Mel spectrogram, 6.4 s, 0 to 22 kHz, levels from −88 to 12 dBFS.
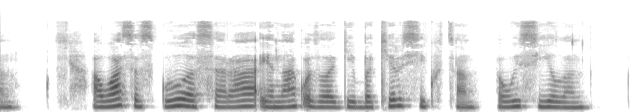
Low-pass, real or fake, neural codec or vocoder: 9.9 kHz; real; none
